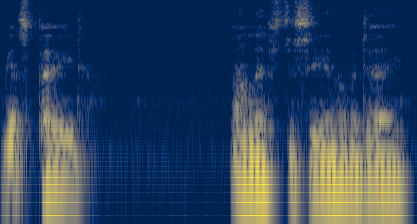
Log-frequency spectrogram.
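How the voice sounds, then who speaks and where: A man's voice: mid-range voice, completely flat delivery, a little slow, a little mellow. A man giving a casual, sarcastic commentary over news footage, mocking and often laughing. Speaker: video commentator.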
